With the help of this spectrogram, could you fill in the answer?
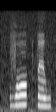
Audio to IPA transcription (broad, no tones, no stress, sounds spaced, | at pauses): v ɔː k p ɜ w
